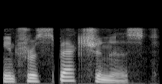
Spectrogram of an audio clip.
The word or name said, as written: introspectionist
